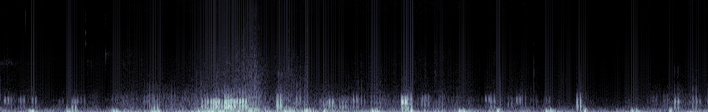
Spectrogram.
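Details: ASMR recording of stomach growling: low gurgling rumbles and bubbling pops from gas and fluid moving in the gut; ordinary borborygmi.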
